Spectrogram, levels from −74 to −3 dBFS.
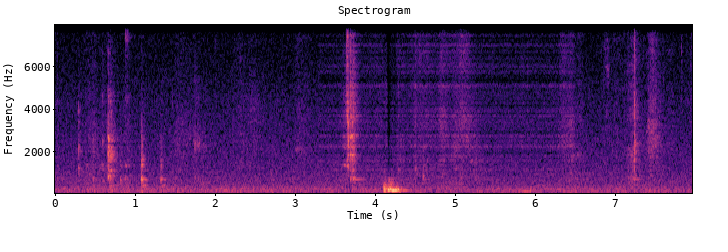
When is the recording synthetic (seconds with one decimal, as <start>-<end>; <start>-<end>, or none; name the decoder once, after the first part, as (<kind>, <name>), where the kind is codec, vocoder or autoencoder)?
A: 3.3-6.5 (autoencoder, DAC-VAE)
